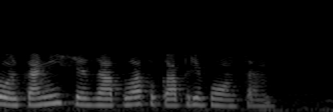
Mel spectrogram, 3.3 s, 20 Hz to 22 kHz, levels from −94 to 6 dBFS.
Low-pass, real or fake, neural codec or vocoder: 3.6 kHz; real; none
